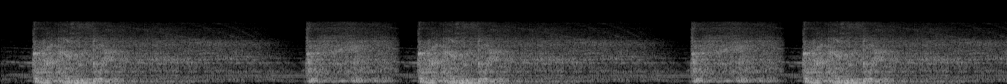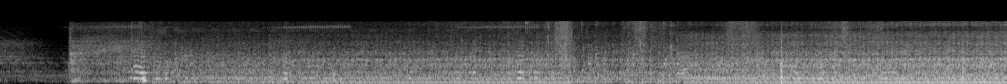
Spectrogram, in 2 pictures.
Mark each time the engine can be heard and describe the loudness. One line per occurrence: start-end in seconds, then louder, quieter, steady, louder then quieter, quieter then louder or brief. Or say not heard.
0.0-20.0 louder.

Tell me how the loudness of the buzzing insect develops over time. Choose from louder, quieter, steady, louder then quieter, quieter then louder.
quieter then louder.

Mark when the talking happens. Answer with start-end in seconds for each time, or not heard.
not heard.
